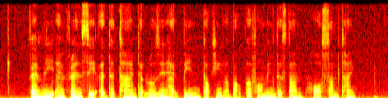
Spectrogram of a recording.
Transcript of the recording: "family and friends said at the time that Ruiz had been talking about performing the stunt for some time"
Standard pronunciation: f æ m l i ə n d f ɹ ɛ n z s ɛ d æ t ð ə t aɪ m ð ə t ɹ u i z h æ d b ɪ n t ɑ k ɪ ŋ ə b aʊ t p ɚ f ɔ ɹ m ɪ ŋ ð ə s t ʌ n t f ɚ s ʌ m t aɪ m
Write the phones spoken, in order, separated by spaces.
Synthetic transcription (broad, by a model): f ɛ m l i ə n f ɹ ɛ n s ɛ ɛ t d ə t aɪ m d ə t ɹ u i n h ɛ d b ɪ n t ɑ k ɪ ŋ ə b aʊ t p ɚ f ɔ m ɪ ŋ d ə s t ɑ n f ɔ s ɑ m t aɪ m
